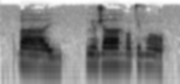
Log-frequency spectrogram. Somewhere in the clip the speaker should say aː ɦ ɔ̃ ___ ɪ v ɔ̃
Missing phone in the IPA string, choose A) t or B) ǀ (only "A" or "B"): A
